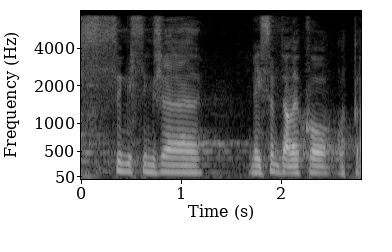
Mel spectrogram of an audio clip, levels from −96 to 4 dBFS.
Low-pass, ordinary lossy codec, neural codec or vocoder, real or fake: 7.2 kHz; MP3, 48 kbps; codec, 44.1 kHz, 3.4 kbps, Pupu-Codec; fake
